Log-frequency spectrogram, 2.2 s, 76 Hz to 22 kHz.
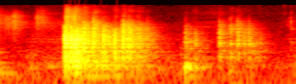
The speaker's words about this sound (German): Also das, das sind schon mal 3. Und die 6 darfst du nochmal würfeln.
